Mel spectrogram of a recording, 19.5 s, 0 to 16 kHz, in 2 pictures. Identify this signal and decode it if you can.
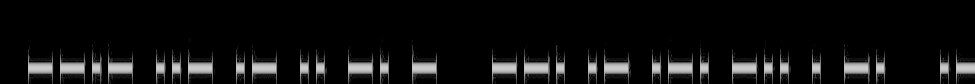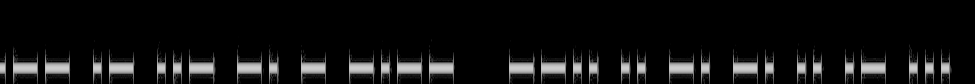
Morse code, heard as a keyed tone, about 16 wpm, 700 Hz. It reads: QUAINT GARDEN JAUNTY ZINNIAS
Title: Pangram Challenge v2 - 15wpm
